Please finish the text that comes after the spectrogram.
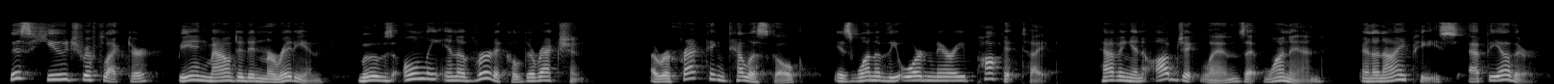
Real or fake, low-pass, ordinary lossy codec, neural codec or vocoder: fake; 7.2 kHz; MP3, 64 kbps; codec, 16 kHz, 4 kbps, X-Codec, HuBERT features, trained on LibriSpeech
